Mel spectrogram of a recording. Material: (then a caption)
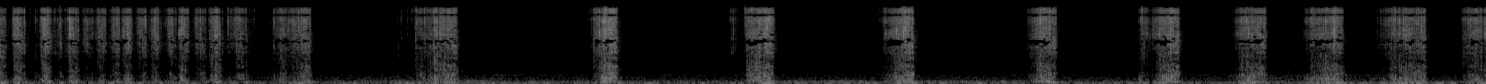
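Plant fibre. Long nails scratch the rough top surface of a dry natural loofah pad made of fibrous plant material. A rapid run of crisp, bright scratching strokes is followed by separate, airy scrapes with quiet pauses between them.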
